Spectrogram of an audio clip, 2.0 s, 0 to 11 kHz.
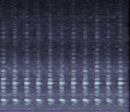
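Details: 2012 Chevy Cruze four-cylinder with sharp high-pitched chirps about six per second in step with firing; valve cover replaced four months earlier; squeak later found to be two loose spark plugs.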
